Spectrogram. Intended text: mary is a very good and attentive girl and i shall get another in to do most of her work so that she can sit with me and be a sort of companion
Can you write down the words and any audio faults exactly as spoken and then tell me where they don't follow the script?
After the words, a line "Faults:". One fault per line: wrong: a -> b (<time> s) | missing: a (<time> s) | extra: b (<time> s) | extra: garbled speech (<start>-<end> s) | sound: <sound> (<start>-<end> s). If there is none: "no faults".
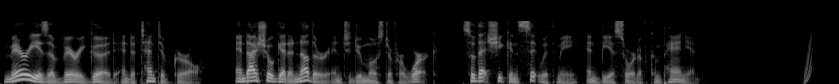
mary is a very good and attentive girl and i shall get another in to do most of her work so that she can sit with me and be a sort of companion
Faults:
sound: chirp (8.0-8.1 s)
